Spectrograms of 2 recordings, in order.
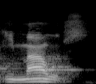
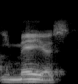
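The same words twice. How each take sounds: First: Emmaus is said with the Greek pronunciation. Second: Emmaus is said with the English pronunciation. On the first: "if you do read it from Greek, it's pronounced Emmaus, which is like Chinese pronunciation" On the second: "English is pronounced Emmaus"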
